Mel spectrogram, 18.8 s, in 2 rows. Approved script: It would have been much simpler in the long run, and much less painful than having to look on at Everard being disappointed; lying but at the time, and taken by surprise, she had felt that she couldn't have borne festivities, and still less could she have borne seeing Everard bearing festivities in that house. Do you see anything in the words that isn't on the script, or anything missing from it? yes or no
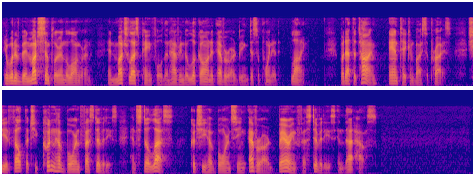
no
